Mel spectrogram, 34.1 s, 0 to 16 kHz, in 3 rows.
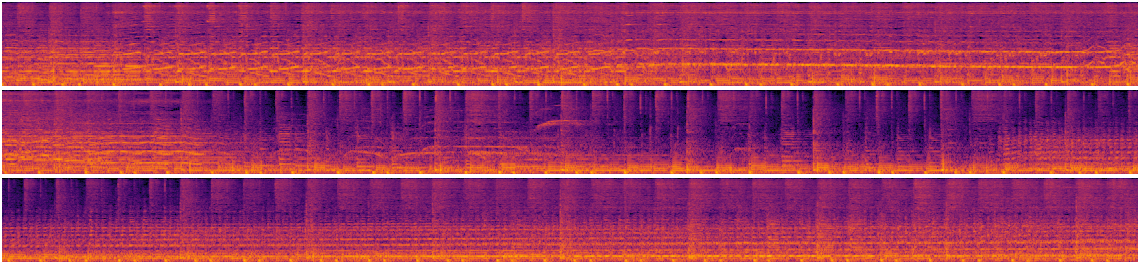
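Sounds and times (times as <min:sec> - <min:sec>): fiddle bowed hard: 0:00.0 - 0:15.1
drum kit with cymbals: 0:00.0 - 0:34.0.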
